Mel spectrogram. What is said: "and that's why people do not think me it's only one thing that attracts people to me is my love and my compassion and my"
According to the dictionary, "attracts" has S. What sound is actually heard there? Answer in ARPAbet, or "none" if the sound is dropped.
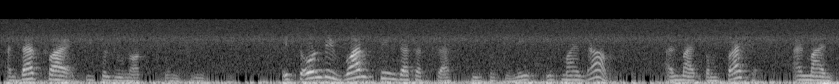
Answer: none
